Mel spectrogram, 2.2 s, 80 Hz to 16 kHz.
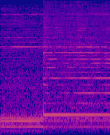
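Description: i2R CNC router's motors whining steadily with a pure tone that steps up in pitch about a second in.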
